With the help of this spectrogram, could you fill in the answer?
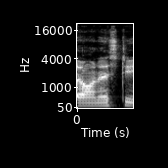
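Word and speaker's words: honesty: एच यहाँ पे silent है, ऑर्स है, ऑनर्स है, ऑनेस्टी है, तो ये काफ़ी हमारे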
